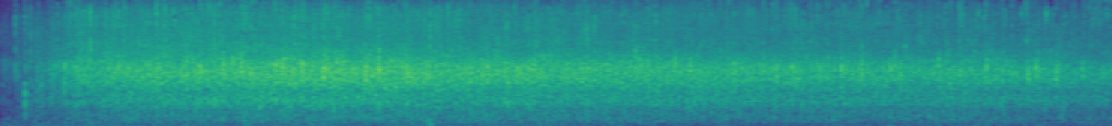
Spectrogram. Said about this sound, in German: Ein großartiger Applaus für die beiden.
